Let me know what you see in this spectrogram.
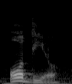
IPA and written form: odio (odio)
